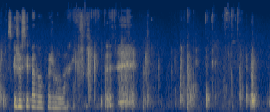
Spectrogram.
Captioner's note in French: rires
